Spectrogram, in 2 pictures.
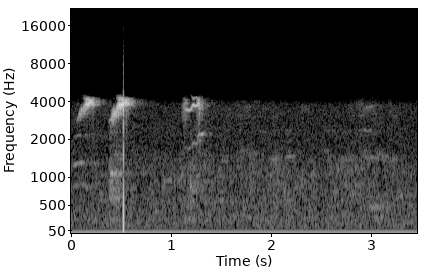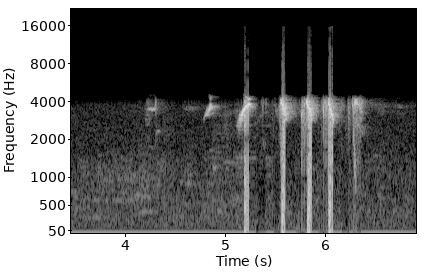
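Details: Double-collared seedeater in Niterói, Rio de Janeiro, with a song type called 'filé', gives high, sharp chipping notes: a few scattered early, then a quick run of five or six near the end, mixed with loud clicks; poor camera audio.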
